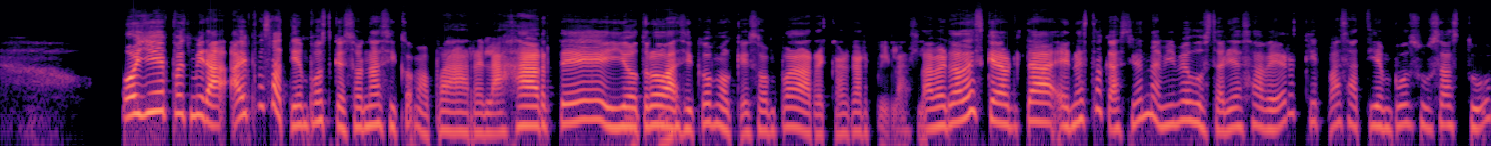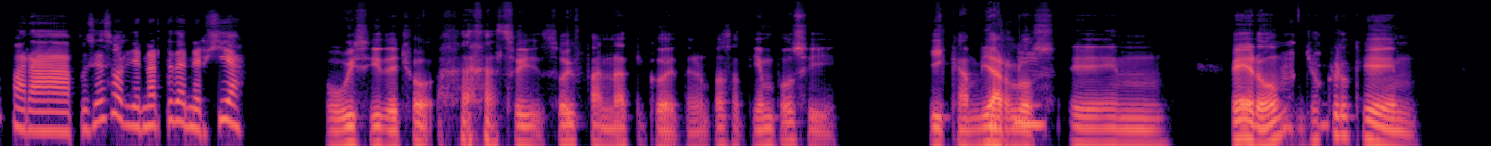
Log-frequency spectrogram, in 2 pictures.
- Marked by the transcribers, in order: chuckle
- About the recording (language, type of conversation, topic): Spanish, podcast, ¿Qué pasatiempos te recargan las pilas?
